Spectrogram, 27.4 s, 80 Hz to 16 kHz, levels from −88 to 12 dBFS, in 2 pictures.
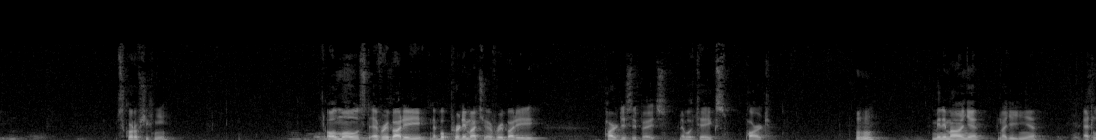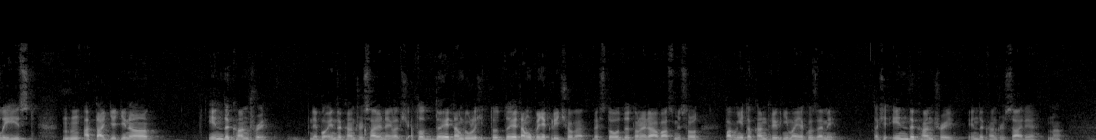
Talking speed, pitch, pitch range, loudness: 140 wpm, 105 Hz, 95-115 Hz, -29 LUFS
